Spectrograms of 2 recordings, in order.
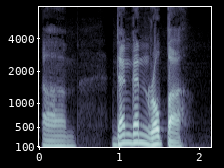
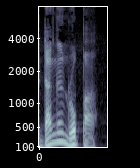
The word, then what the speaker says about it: Danganronpa: There's an extra N in this that you don't hear. Danganronpa. There's I think because it's spelled Ronpa, but I only hear Danganronpa when I listen to the game. So I'm going with that.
